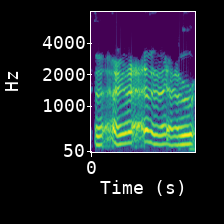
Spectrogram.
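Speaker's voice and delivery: long slurred mock-drunk groans; drunken mumbling impression. Host imitating a drunk regular for the panel, slurred drone. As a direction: mimic a wordless drunk drone, drawn out slowly. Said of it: "who talks like this".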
